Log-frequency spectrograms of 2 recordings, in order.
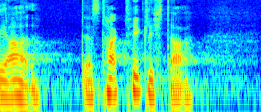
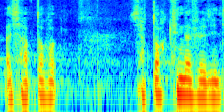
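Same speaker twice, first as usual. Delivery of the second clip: normal talking voice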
